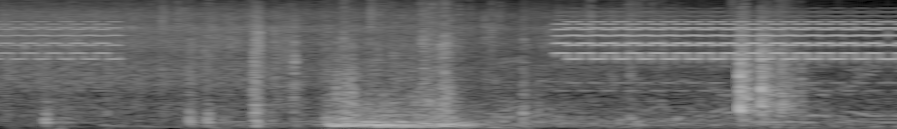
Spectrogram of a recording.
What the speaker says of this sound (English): あの電話が鳴っているみたいだ。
